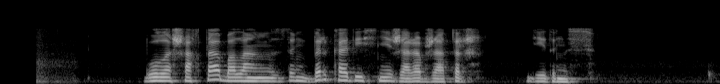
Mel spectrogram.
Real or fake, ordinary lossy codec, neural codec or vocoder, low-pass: real; none; none; 5.4 kHz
